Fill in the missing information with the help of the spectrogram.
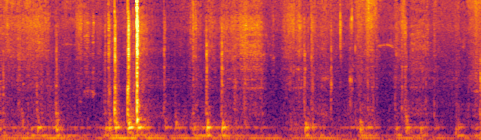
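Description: Plastic engine-bay cowling and intake duct being handled and pushed into place: scattered clicks and knocks, the loudest about two seconds in, over a steady low hum.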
